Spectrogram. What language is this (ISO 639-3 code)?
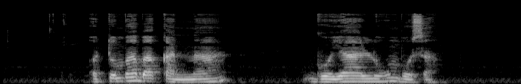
mgg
